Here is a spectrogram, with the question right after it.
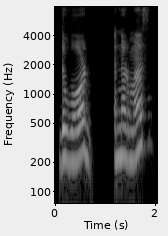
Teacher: The word enormous is stressed on the second syllable nor.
